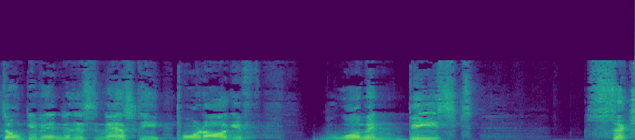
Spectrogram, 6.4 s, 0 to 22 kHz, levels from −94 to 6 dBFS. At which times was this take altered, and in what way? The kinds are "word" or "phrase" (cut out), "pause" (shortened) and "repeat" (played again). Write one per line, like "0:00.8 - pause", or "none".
0:01.7 - word

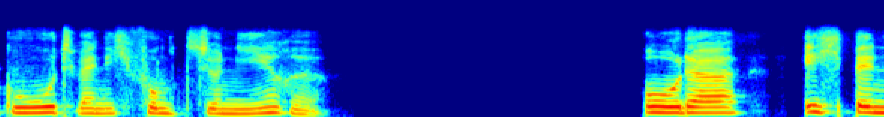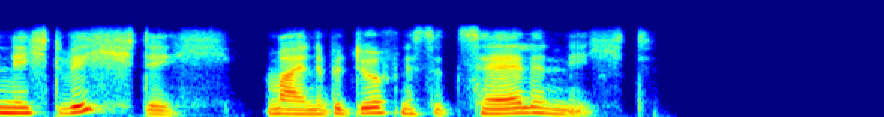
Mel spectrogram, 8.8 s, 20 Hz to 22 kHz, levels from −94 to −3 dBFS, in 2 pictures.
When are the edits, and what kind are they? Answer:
none

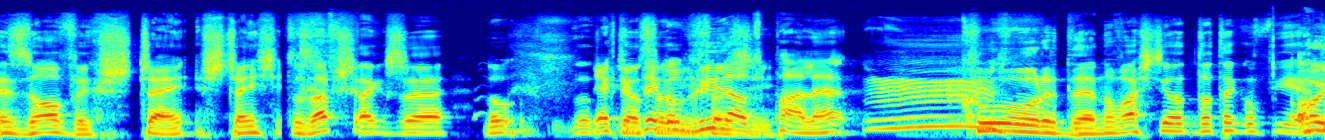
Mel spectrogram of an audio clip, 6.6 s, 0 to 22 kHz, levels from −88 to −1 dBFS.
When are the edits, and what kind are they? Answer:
0:01.4 - word
0:01.8 - word
0:03.1 - word

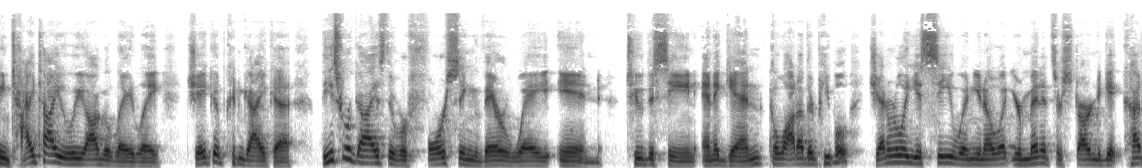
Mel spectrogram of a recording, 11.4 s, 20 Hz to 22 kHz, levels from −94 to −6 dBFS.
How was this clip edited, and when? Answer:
0:07.7 - word

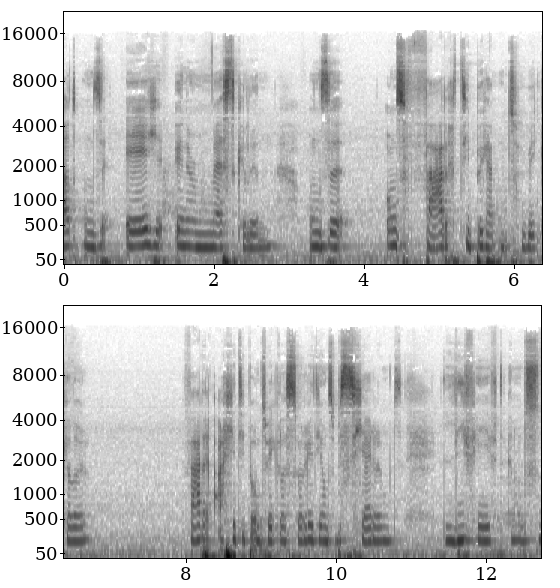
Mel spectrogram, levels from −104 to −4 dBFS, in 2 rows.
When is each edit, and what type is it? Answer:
none

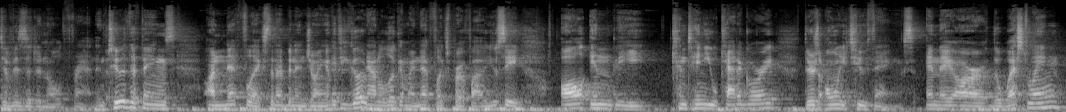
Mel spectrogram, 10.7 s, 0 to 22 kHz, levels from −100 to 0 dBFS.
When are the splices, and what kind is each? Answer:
0:01.0 - word
0:03.3 - word
0:03.7 - word
0:06.1 - word
0:07.2 - word

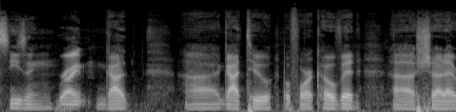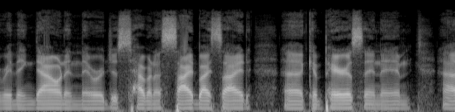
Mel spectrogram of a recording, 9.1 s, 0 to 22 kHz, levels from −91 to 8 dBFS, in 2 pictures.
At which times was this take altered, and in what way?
0:02.8 - pause

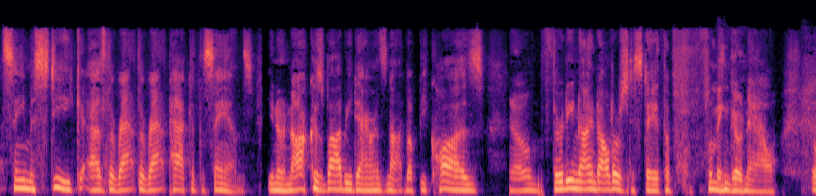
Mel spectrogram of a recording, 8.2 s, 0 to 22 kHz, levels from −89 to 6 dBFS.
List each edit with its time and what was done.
0:01.4 - repeat
0:02.6 - pause
0:04.0 - word
0:05.1 - phrase
0:06.3 - phrase

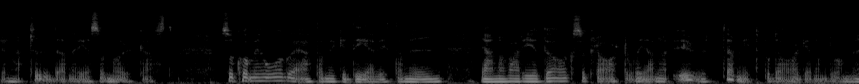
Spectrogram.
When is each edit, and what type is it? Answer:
none

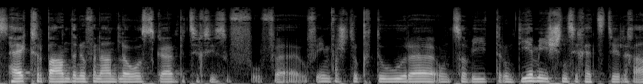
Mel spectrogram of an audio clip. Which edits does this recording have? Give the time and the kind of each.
none

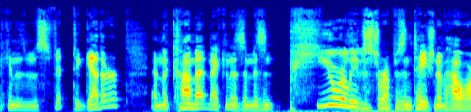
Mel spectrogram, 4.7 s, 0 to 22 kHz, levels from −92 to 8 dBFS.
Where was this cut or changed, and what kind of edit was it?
none

